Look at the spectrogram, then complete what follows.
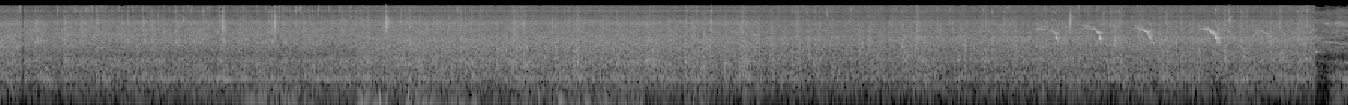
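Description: Heavy rain falling steadily on the trees and foliage. Near the end, a few short falling bird chirps come through it.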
